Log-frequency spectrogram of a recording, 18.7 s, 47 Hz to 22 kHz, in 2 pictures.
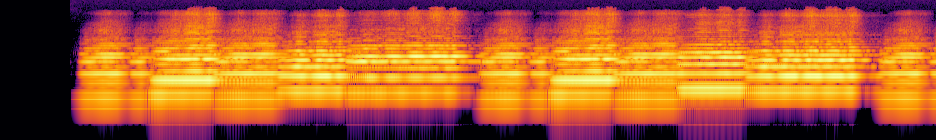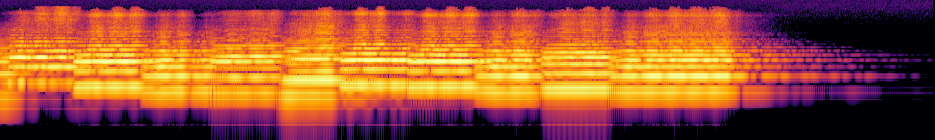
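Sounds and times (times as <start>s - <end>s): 
transverse flute solo: 0.8s - 17.8s.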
